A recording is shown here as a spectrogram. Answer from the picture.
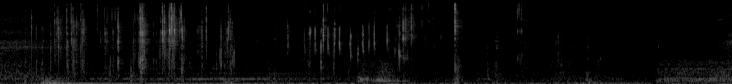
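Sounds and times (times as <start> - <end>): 
dried beef meat stick snapping: 0.2 - 5.4.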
